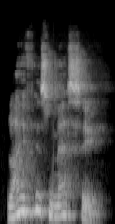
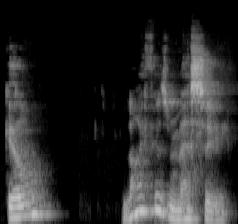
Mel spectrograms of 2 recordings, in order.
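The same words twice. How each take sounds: First: "Life" hit hardest and higher, "is messy" falling away; "Life is messy" stressed on "Life" with a falling close; emphasized quote. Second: "Gil" called a little higher and louder, then "life is messy" with the weight on "is"; a touch of the wife turning to her husband; wife's gentle quote. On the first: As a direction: punch "Life" as the turning word. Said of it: "she really sort of emphasized it". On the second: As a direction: quote the wife simply, leaning lightly on "is". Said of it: "And she says". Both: Retold or imitated.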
